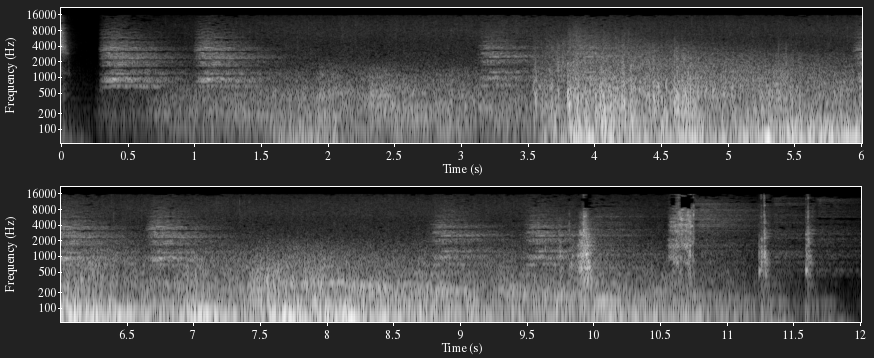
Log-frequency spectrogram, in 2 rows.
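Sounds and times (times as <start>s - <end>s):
steady rain: 0.8s - 11.2s
thunder rumbling: 0.8s - 11.2s.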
